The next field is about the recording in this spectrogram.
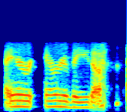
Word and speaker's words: Ayurveda: I don't know how to say it that well. Ayurveda. – That's it. Yeah.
